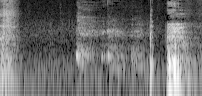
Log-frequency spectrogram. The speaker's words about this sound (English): Let me clear my throat.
